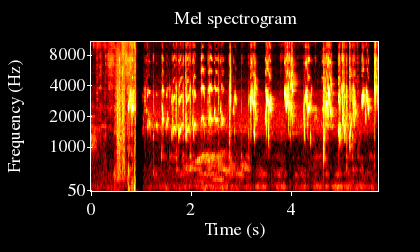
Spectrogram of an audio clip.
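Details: Pet budgerigars give a steady run of short, sharp chirps and clicks, repeated several times a second, after a brief loud burst near the start; a faint low hum sits under the calls.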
